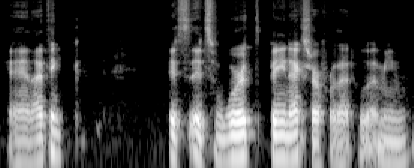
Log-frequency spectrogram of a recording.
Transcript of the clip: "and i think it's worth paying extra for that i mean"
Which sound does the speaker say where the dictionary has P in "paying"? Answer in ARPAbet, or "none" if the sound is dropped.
B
